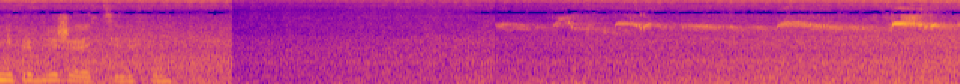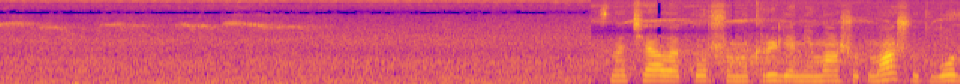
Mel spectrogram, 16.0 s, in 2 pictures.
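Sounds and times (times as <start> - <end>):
low steady rumble: 0.0 - 4.2, 8.5 - 16.0.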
